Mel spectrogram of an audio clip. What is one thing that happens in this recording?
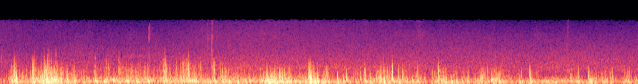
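Wind gusts outdoors, rumbling and buffeting.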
